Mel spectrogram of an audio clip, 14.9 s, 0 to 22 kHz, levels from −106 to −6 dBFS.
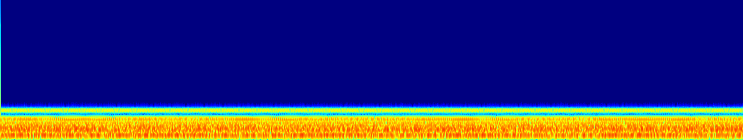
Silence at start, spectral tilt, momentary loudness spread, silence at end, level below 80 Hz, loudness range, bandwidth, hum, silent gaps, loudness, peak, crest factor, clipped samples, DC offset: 0 s; -18 dB/octave; 1 LU; 0 s; -46 dBFS; 0 LU; 0.9 kHz; none; none; -27 LUFS; -14 dBFS; 12 dB; under 0.1%; under 0.1%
